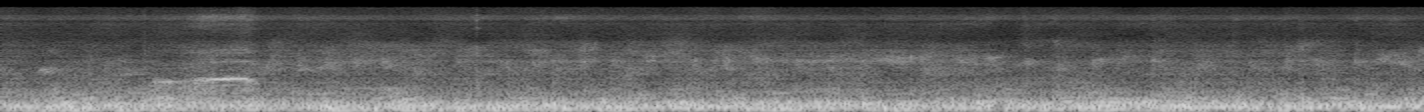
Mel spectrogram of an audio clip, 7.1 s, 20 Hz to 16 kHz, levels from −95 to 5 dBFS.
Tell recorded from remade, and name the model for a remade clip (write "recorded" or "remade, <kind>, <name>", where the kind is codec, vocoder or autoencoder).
remade, codec, DAC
